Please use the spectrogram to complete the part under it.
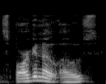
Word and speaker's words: sparganoo: Now, this comes from the Greek word sparganoo, if I'm saying that right. Sparganoo, S-P-A-R-G-A-N-O-O. Sparganoo, sparganoo, which meant to strap or wrap with strips.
